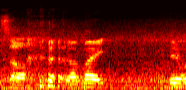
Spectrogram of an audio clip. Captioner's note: laughs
